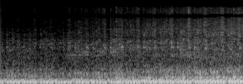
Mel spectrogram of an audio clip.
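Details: 1954 GMC 150 barn-find truck revived with new plugs, wires, rotor and fuel line, glass-top fuel pump now pumping: old six-cylinder chugs at a steady idle with a deep even beat, no knocking or misfire; normal running.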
